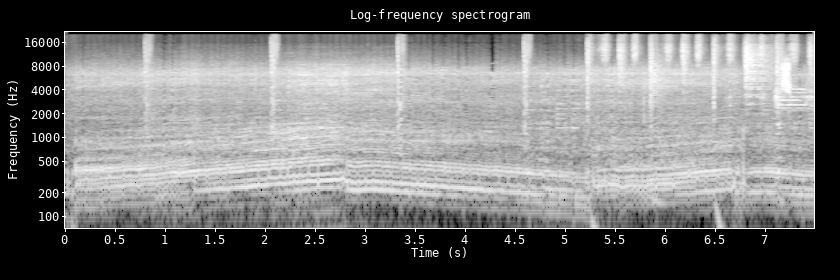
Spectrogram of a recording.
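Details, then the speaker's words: Honda CL500 after an ECU remap (air-fuel ratio), with upgraded exhaust and high-flow air filter: revs rise and fall smoothly, with only a couple of single dull pops on sudden throttle closing instead of the former machine-gun popping. "may konti lang pero ano pa rin eh okay lang hindi siya yung machine gun paisa-isa na lang yung putok."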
